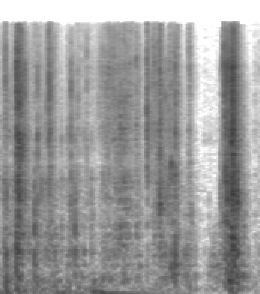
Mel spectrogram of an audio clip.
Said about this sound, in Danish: Nu kommer jeg jo til at papirslarme lidt.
